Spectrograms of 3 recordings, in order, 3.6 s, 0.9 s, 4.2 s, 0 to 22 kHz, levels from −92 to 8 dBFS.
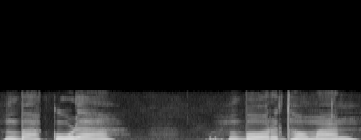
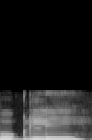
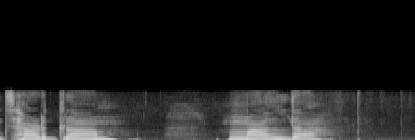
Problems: none marked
